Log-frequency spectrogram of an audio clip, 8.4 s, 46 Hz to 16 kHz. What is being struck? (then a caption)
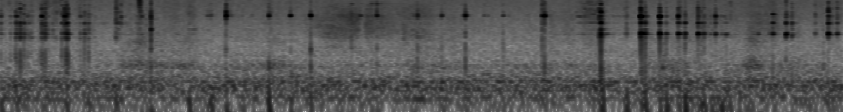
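Glass jar with metal lid. A Nescafe Gold glass jar with a metal lid, filled with coffee and held near the microphone, is tapped and scratched with fingernails. Many quiet, sharp, bright clicks and ticks, pitched around 2.7 kHz, die away almost instantly over a low, steady background rumble. Fingernail scratching fills the gaps between taps, and a cluster of slightly louder taps comes near the end.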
